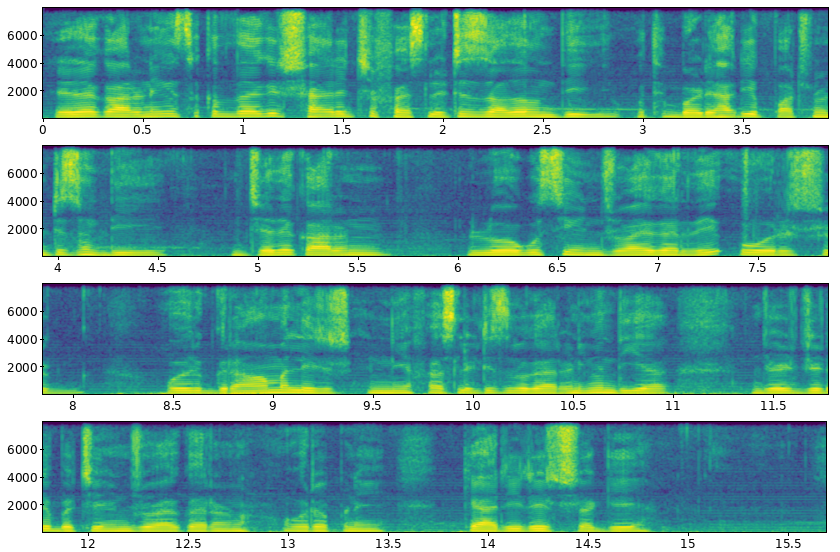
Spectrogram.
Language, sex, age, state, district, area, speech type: Dogri, male, 18-30, Jammu and Kashmir, Reasi, rural, spontaneous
